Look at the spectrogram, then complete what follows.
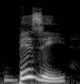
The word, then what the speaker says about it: busy: in fast spoken english the word busy is pronounced with an e sound busy and the word and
